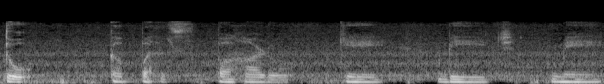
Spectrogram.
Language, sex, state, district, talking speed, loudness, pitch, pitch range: Hindi, male, Haryana, Rohtak, 60 wpm, -21 LUFS, 115 Hz, 105-120 Hz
